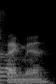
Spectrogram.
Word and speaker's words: Fangman: You know, I asked him, just FYI, I asked him about his last name a while back, and he said it's Fangman. It rhymes with Hangman.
